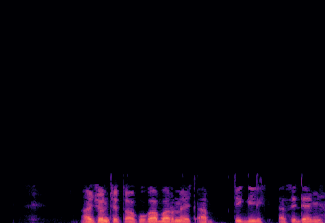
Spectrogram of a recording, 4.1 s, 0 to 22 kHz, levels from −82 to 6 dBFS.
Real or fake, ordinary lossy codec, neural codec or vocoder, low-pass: real; AAC, 16 kbps; none; 19.8 kHz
